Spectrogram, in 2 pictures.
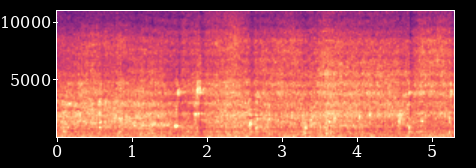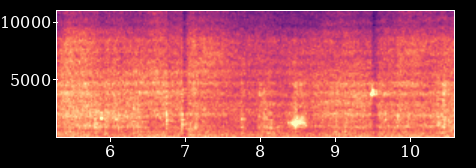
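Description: Chicken and frozen vegetables sizzling loudly in a very hot wok, a steady hiss as the moisture from the frozen vegetables flashes to steam. Now and then the metal wok spatula gives a light scrape or tap as it stirs.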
